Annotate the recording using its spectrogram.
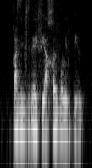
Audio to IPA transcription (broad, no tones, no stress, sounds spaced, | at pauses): q i z i v r e fʲ a χ ɨ v o l i v pʲ ɨ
